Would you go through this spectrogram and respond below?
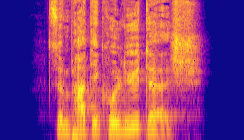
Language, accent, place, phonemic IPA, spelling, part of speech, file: German, Germany, Berlin, /zʏmpatikoˈlyːtɪʃ/, sympathicolytisch, adjective, De-sympathicolytisch.ogg
- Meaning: alternative form of sympathikolytisch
